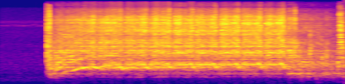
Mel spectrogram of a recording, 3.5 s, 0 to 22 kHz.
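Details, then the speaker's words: Wheel Horse 416-8 garden tractor, over 2275 hours, 12 V applied directly at the solenoid with key off, transmission in neutral and brake set: starter spins strongly and evenly for about three seconds. Starter, battery and solenoid are good, so the no-crank fault is in the key switch-to-solenoid circuit. "so our transmission's in neutral brake pedal set let me apply 12 volts here and we should be hearing it crank"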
